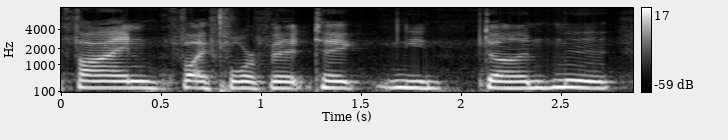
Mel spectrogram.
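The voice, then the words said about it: Imitates another person's voice. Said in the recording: “It sounds just like me. ... my impression ... impeccable? ... Your impersonation's terrible.”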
